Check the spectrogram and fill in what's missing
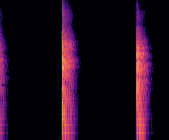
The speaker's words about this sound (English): But then, a couple nights later, his son was awakened by a knock at the door.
